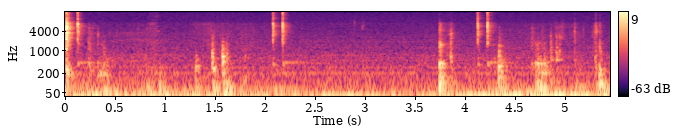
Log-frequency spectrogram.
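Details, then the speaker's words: Cambridge Audio Minx Air 100 wireless speaker on the bench, powered up with the case open: scattered dry rhythmic clicks every second or so, no hum and no lights; no-power fault later traced to the switched-mode power supply. "Can you hear that clicking? Rhythmic clicking. I think you can. And interestingly enough, there's no flashing lights or anything else."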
